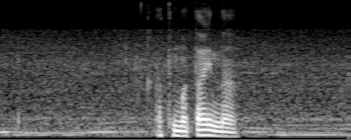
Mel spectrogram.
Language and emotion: Russian, neutral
